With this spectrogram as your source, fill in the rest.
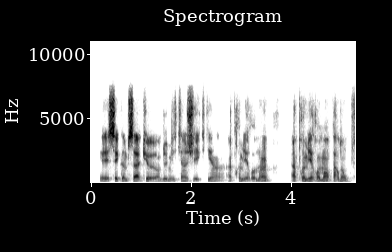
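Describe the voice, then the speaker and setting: The man keeps his intonation fairly even, his voice pitched very deep and low. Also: moderate pace. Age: 60s. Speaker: crime novelist. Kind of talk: interview. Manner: halting.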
